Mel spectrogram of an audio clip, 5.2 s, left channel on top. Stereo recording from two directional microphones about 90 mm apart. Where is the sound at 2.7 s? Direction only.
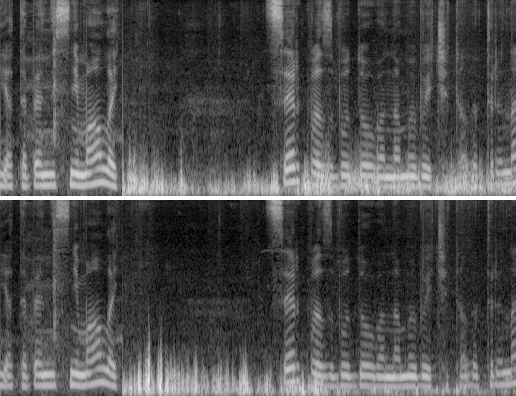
15° left (ahead or behind).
